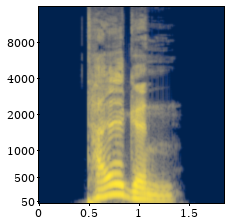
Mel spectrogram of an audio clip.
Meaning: dative plural of Talg
- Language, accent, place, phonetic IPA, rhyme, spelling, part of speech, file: German, Germany, Berlin, [ˈtalɡn̩], -alɡn̩, Talgen, noun, De-Talgen.ogg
